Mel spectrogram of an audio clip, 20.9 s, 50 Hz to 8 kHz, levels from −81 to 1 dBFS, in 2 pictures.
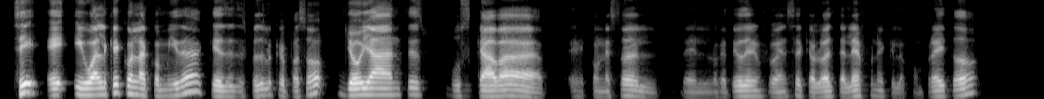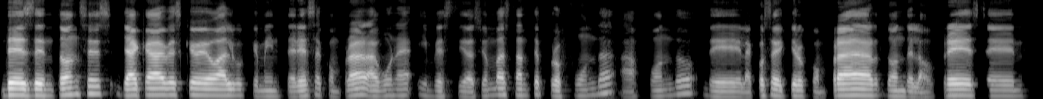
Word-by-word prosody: Sí, 205 +2 +6
eh, 145 0 +3
igual 145 -1 +6
que 195 +3 +1
con 170 -4 +2
la 145 - +4
comida, 145 - -1
que 120 - -1
de 115 0 -9
después 110 +2 -12
de 135 - -4
lo 145 - -12
que - - -9
pasó, 175 - -5
yo 145 -2 +5
ya 150 -1 +7
antes 150 0 -6 0.2
buscaba, 120 -3 +2 0.2
eh, 110 -1 -25
con 110 -1 -19
esto 105 +5 -13
del 110 -6 -6 0.2
del 100 -1 -19
lo 105 - -24
que 105 - -17
te 115 - -15
digo 120 - -2
del 120 0 -3
influencer, 110 +2 -12
que - - -19
habló 110 +1 -4
del 115 0 -2
teléfono 125 +3 -7
y 115 - -21
que 105 - -27
lo 95 - -23
compré 115 +5 -8
y - - -6
todo, 140 +10 -4 0.6
desde 140 0 +6
entonces, 155 +6 -2
ya 140 0 +5
cada 145 0 +5
vez 145 0 -3
que 145 +1 -3
veo 140 -1 +3
algo 135 0 -1
que 120 - -17
me 120 0 -14
interesa 120 +4 -8
comprar, 130 +4 -2
hago 120 +2 -4
una 135 +1 -12
investigación 115 -1 -14
bastante 145 -2 -7
profunda 130 - -12
a 105 0 -18
fondo 135 +9 -14
de 110 -5 -8
la 105 -1 -12
cosa 130 +1 -6
que 130 -1 -5
quiero 125 -1 -6
comprar, 135 +5 +2
dónde 120 -2 -9
la 100 -1 -11
ofrecen, 125 +1 -3
130 Hz, 195 wpm, -19 LUFS, 115-145 Hz, 0.6 s, ya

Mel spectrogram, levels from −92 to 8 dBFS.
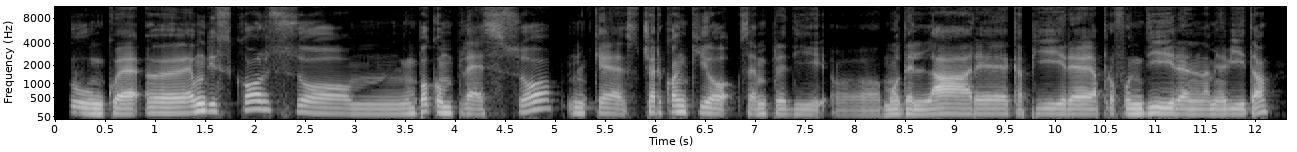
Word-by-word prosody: Dunque, 110 -3 +3
ehm, 125 0 +2
è - - +2
un 165 +5 +6
discorso, 150 - -1
mhmm, 105 0 -6
un 115 +1 -2
po' 155 +3 +1
complesso, 125 - -1
mhmm, 120 -2 -4
che 115 -3 -3
s - - -15
cerco 135 0 -3
anch'io 130 -7 +1
sempre 105 0 -3
di, 105 -1 -6
ehm, 90 0 -11
modellare, 110 +2 +2
capire, 110 0 0
approfondire 110 +2 +2
nella 105 0 -2
mia 100 0 0
vita, 110 +7 0
110 Hz, 110 wpm, -24 LUFS, 105-125 Hz, -, un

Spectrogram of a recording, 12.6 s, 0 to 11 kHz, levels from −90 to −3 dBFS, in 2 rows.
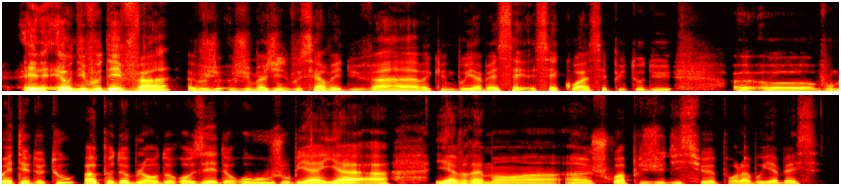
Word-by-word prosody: Et 140 +4 +7
et - - +13
au 155 - +11
niveau 175 +1 +3
des 165 -3 +10
vins? 110 - +4
Heu, 115 - -3
je 120 +8 -5
je - - -10
j'imagine 115 +5 -3
vous 120 +1 -8
servez 110 0 0
du 105 -1 -13
vin 125 +8 -1
avec 110 -8 -2
une 110 -3 -11
bouillabaisse, 110 +8 -2
c'est 145 -2 -4
c'est 140 - -3
quoi? 120 -2 -1
C'est - - -11
plutôt 115 +1 -12
du, 110 0 -9 0.5
heu - - -6
heu, 115 -2 -2
vous 120 +3 -9
mettez 125 +1 +1
de 120 0 -6
tout? 210 - -7
Un - - +5
peu 140 -3 -4
de 125 - +1
blanc? 130 +2 -2
De 120 - -5
rosé? 125 +1 -2
De 115 - -5
rouge? 175 - -5
Ou 135 - -6
bien 125 0 +3
il 125 - +1
y 125 - +3
a 110 -2 +3 0.3
il 115 - -3
y - - +5
a - - +5
vraiment 120 -2 -3
un - - -11
un 120 +2 -5
choix 120 +4 -2
plus 120 - -15
judicieux 115 +3 -8
pour 115 -2 -10
la 105 - -2
bouillabaisse? 110 +2 -7
120 Hz, 260 wpm, -23 LUFS, 110-130 Hz, 0.5 s, et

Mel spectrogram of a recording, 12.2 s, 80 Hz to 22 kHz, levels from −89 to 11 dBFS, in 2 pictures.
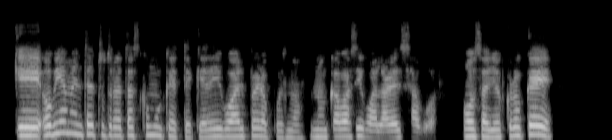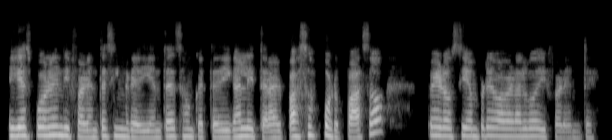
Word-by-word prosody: que, 230 0 +7
obviamente, 265 0 +1
tú 240 - -9
tratas 230 -1 -3
como 240 0 -4
que 205 -2 -4
te 180 -2 -9
quede 195 +3 -3
igual, 205 0 0
pero, 210 -2 -3
pues, 185 -1 -11
no, 180 -2 -9
nunca 200 +1 -3
vas 205 0 0
a - - +1
igualar 180 -4 -1
el 185 +1 0
sabor. 175 -2 -10 0.2
O 210 0 +3
sea, 200 0 +1
yo 195 0 0
creo 230 +2 0
que 245 -5 +6 0.7
ellas 225 -1 +4
ponen 235 +1 +4
diferentes 205 -1 -1
ingredientes, 195 0 -1
aunque 195 -2 -3
te 185 - -5
digan 200 +3 +1
literal 180 -4 -1
paso 210 +5 +1
por 225 -9 0
paso, 195 - +1 0.4
pero, 230 -2 +1
siempre 225 +1 -2
va 220 - 0
a 215 - +1
haber 210 0 -1
algo 210 +1 -2
diferente. 175 -3 -8
210 Hz, 200 wpm, -20 LUFS, 190-230 Hz, 0.7 s, que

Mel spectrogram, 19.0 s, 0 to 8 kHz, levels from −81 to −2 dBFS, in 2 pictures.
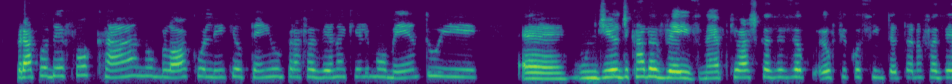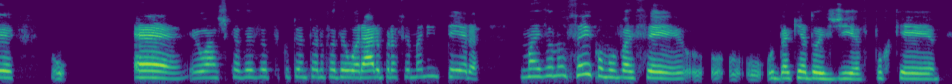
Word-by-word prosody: pra 250 +1 +6
poder 295 +1 -4
focar 300 -3 -3
no 295 0 -9
bloco 260 +1 -1
ali 255 -1 -6
que 275 - -9
eu 265 - -4
tenho 260 +2 -6
pra 260 0 -7
fazer 250 -1 -2
naquele 270 +1 -10
momento 265 +3 -5
e, 265 -2 -5 0.4
eh, 205 -1 +5
um 230 0 0
dia 255 +3 +6
de 260 - 0
cada 270 +1 +4
vez, 225 -4 +6
né. 215 +2 -2
Porque 255 +3 -4
eu - - +3
acho 245 +1 0
que 265 - -2
às 250 - -4
vezes 255 0 -7
eu 260 -1 +3
eu 230 - 0
fico, 260 0 -8
assim, 250 -2 -10
tentando 235 +2 -7
fazer 240 -1 0 0.4
o - - -8 0.7
é, 230 -4 +7
eu 225 +2 -4
acho 235 -1 -5
que 260 - -9
às 240 - -9
vezes 255 0 -6
eu 260 - -6
fico 260 +1 -22
tentando 255 0 -8
fazer 255 0 -3
o - - +1
horário 245 +1 +4
pra 255 -1 -6
semana 260 +2 -11
inteira, 255 -7 -4 0.4
mas 275 +2 -3
eu 300 - -4
não 315 0 -6
sei 335 +5 +1
como 260 -4 -2
vai 235 -1 +1
ser 215 -3 +3
o 425 -1 -13 0.2
o 395 -1 -13
o - - -2
daqui 215 +2 +1
a - - +2
2 200 -3 +3
dias, 195 -1 0
porque, 195 -3 0
250 Hz, 200 wpm, -23 LUFS, 230-265 Hz, 0.7 s, é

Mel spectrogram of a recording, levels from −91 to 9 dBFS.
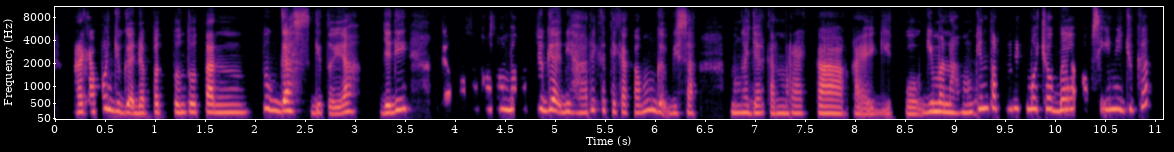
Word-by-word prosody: mereka 240 +1 0
pun 335 - +4
juga 235 -5 +3
dapat 210 +3 -2
tuntutan 230 -1 +2 0.2
tugas 275 -6 +4
gitu 210 -3 -5
ya. 240 +7 0 0.2
Jadi 260 +10 +4
nggak 390 +4 -13
kosong-kosong 320 +1 -6
banget 320 +1 -9
juga 300 -1 +5
di - - +2
hari 220 +5 -4
ketika 250 -5 -4
kamu 220 +4 -3
enggak 245 - -2
bisa 210 +1 -3 0.4
mengajarkan 215 -2 -2
mereka 205 +1 -1 0.3
kayak - - -4
gitu. 190 - -10 0.2
Gimana 245 -3 +5
mungkin 235 +10 +2
tertarik 340 -1 -3
mau 330 - +4
coba 305 -3 +2 0.2
opsi 325 - -7
ini 320 - +4
juga? 400 - -4
240 Hz, 170 wpm, -23 LUFS, 220-310 Hz, 0.4 s, juga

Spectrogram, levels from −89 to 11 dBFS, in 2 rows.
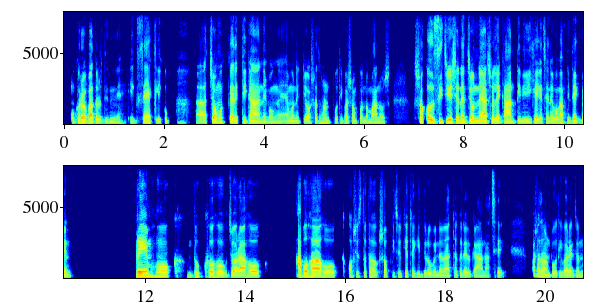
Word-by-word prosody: মুখর 115 +1 0
বাদর 100 -2 +4
দিনে 85 -1 -8 0.3
exactly 105 +1 -3
আ - - -23
খুব - - -7 0.8
চমৎকার 155 -1 +2
একটি 110 - -6
গান 95 -1 +4
এবং 85 +1 -7 0.3
এমন 105 +2 -5
একটি 105 - -10
অসাধারণ 120 0 -8
প্রতিভা 105 +3 -8
সম্পন্ন 100 -1 -7
মানুষ। 85 -1 -3 0.7
সকল 150 +3 +6 0.2
situation 120 -3 +3
এর 120 - -2
জন্য 110 -1 +3 0.2
আসলে 105 -1 0
গান 90 +1 +5
তিনি 95 -4 -4
লিখে 90 - -1
গেছেন 100 +4 -6
এবং 120 - 0
আপনি 125 +2 -12
দেখবেন 120 -7 -1 1.4
প্রেম 160 +1 +10 0.2
হোক, 145 -1 +1 0.5
দুঃখ 125 0 -4 0.2
হোক, 110 -2 +1
জরা 105 0 +4
হোক, 100 -1 +1 0.8
আবহাওয়া 115 -1 +6
হোক, 105 -2 -1 0.3
অসুস্থতা 125 -1 -10
হোক 95 - -6
সব 145 - -4
কিছুর 130 -1 -13
ক্ষেত্রে 130 -2 -9
কিন্তু 120 -1 -11
রবীন্দ্রনাথ 95 -2 -4
ঠাকুরের 100 -3 -6
গান - - -4
আছে। - - -10 0.7
অসাধারণ 120 -5 -2
প্রতিভার 100 -1 -5
একজন 90 0 -9
105 Hz, 140 wpm, -24 LUFS, 100-125 Hz, 1.4 s, প্রেম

